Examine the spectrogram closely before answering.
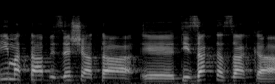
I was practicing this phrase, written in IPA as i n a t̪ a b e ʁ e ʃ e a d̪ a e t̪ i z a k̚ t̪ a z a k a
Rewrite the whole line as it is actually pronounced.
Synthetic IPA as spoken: i m a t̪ a b e z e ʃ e a t̪ a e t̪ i z a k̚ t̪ a z a k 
